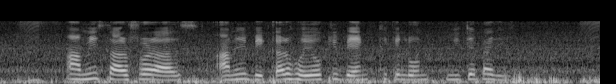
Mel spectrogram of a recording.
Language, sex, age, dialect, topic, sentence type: Bengali, female, 18-24, Standard Colloquial, banking, question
